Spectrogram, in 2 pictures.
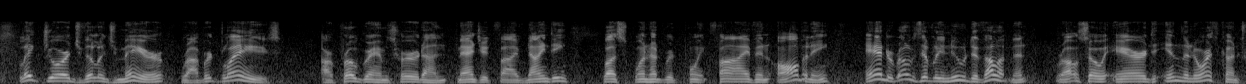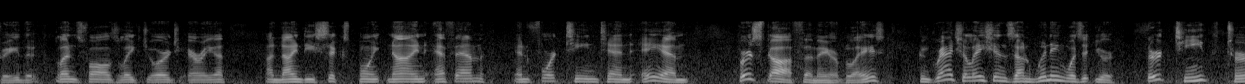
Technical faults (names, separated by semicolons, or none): comfort noise in place of the background; sound chopped by the voice detector; sound dropped by the voice detector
